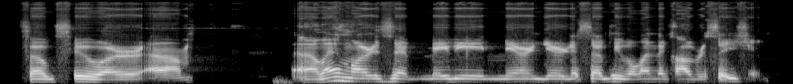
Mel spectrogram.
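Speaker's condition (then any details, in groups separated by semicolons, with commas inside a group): Cerebral palsy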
